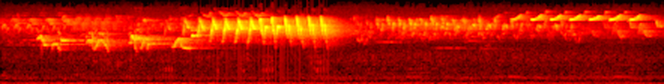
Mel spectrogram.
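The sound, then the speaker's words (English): Birds sing continuously in bright, rapid trills and chirps, with a loud, dense burst of song in the middle followed by steady, repeated warbling phrases. No one speaks. “In a time when human and avian habitats are changing rapidly, by simply giving our attention to the songs of birds, we are invited into a larger conversation and an embodied knowledge of place.”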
